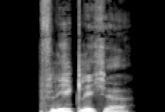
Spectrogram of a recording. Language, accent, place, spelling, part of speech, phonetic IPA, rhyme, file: German, Germany, Berlin, pflegliche, adjective, [ˈp͡fleːklɪçə], -eːklɪçə, De-pflegliche.ogg
- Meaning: inflection of pfleglich: 1. strong/mixed nominative/accusative feminine singular 2. strong nominative/accusative plural 3. weak nominative all-gender singular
